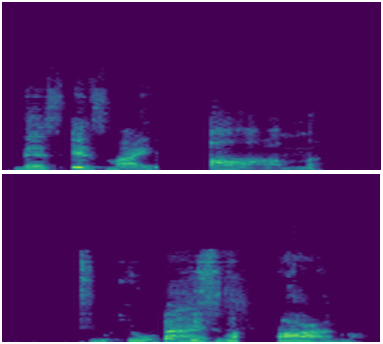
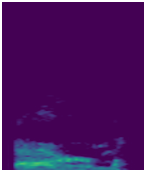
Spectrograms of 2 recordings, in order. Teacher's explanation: British people do not like R. They do not like R. They will drop that R. So for example, in British English, this is my arm.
